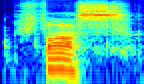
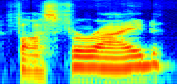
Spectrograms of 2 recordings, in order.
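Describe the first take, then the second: First: "phosphide" split as "fos... fide"; "phosphide" broken after "fos"; two syllables. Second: "Phosphoride" drawn out as "fos-for-ide"; "Phosphoride" slow, in three syllables. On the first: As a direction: say "phosphide" in two separate syllables, with a long gap. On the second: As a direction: say "Phosphoride" slowly, keeping the middle "for". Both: Shown as a demonstration. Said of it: "that'd be three syllables".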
